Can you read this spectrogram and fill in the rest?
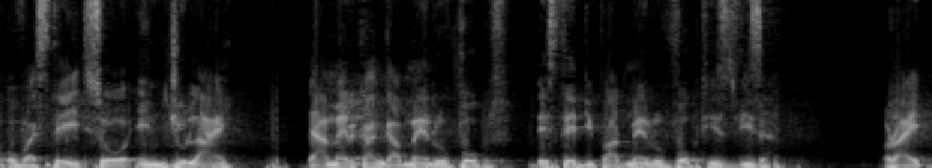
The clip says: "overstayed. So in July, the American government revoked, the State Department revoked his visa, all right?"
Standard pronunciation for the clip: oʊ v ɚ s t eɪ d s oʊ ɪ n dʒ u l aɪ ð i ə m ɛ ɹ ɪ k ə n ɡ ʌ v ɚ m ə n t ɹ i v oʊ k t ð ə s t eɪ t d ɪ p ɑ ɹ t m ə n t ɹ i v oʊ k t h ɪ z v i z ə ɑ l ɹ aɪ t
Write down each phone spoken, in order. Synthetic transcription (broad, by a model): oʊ v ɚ s t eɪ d s oʊ ɪ n dʒ u l aɪ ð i ə m ɛ ɹ ɪ k ə n ɡ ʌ v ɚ m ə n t ɹ i v oʊ k t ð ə s t eɪ t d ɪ p ɑ t m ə n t ɹ i v oʊ k t h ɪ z v i z ə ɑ ɹ aɪ t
